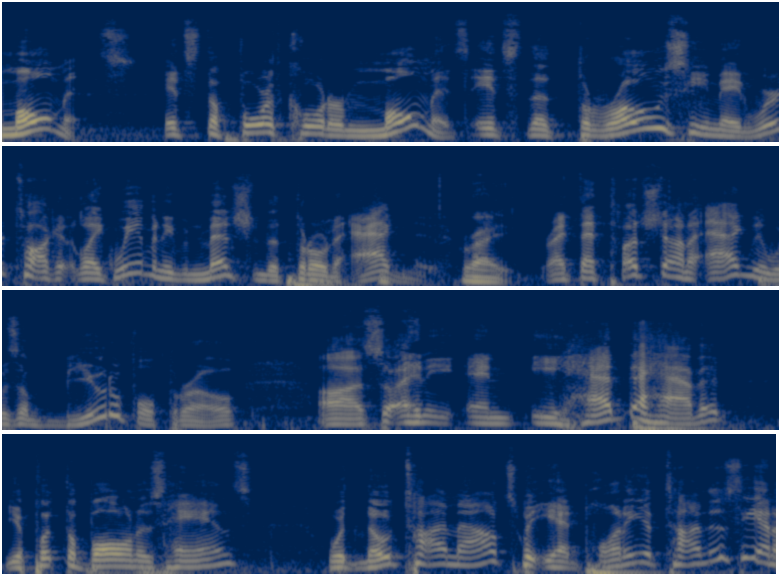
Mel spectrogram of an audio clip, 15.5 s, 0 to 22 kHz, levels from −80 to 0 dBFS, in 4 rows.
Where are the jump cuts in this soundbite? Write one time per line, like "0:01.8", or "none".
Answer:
none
